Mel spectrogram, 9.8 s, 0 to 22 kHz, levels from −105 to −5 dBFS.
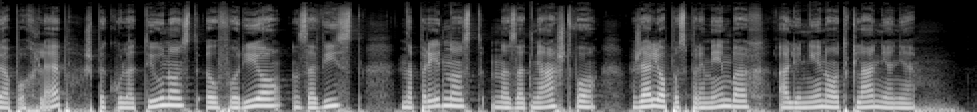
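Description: Nothing in this speech recording stood out as a technical fault on listening.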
